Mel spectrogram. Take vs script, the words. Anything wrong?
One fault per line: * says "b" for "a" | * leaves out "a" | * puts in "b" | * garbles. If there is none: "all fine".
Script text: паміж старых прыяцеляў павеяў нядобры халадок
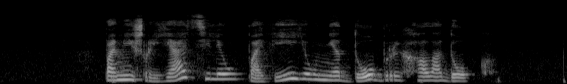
* leaves out "старых"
